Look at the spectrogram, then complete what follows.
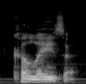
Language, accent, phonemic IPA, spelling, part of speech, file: English, US, /kəˈleɪzə/, chalaza, noun, En-us-chalaza.ogg
- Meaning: 1. The location where the nucellus attaches to the integuments, opposite the micropyle 2. One of the two spiral bands which attach the yolk of an egg to the eggshell, suspending it in the white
